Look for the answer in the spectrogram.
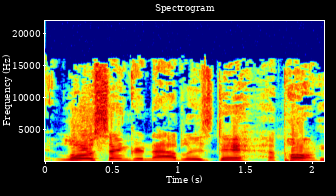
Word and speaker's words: Los Ingobernables de Japón: Los Ingobernables de Japón.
